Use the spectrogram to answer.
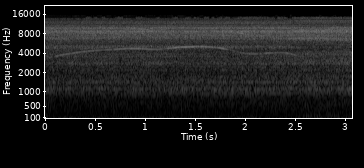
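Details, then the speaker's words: Crown preparation of upper molar (tooth #2) with a pre-existing large amalgam filling and a long history of sensitivity to chewing, rubber dam in place, patient numb: continuous high-pitched whine of a round bur with water checking for a crack; dental drill. "so before I do that I'm going to take a round bur and with some water now and just go through a little vibration little more"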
